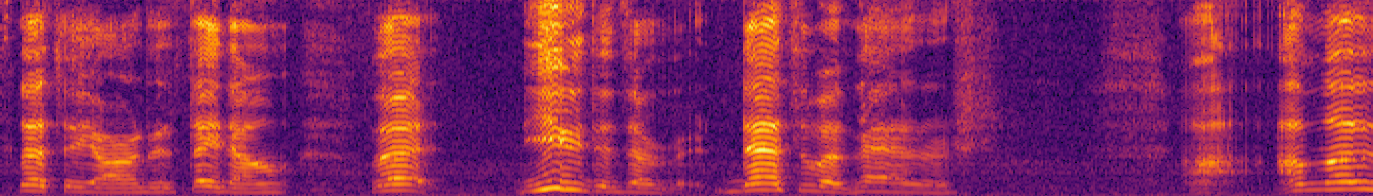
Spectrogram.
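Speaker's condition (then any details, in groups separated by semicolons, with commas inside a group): Throat cancer radiation damage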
